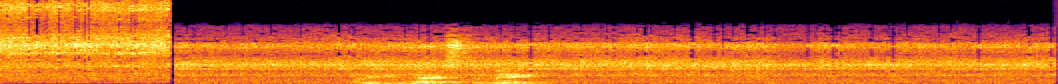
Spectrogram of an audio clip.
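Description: Steady hiss of a camera recording. Briefly in the middle comes a man's voice, slowed down, low and drawn out: the replayed question "are you next to me?"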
